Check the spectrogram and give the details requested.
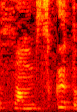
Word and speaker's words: संस्कृत: वाल्मीकि, इन्होंने इसको संस्कृत भाषा में लिखा है, संस्कृत, लेकिन इसका शुद्ध जो प्रोनाउंसिएशन है वो संस्कृत होता है, क्योंकि ये संस्कृत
